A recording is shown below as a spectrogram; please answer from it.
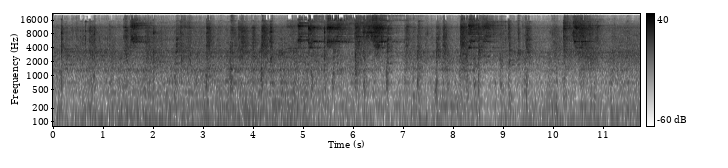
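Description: Sir Syed Express 36DN, a Pakistani passenger train on the Rawalpindi to Karachi route near Kotri Junction, runs on the rails with a loud, steady close-up rumble and wheel clatter and no voices.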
